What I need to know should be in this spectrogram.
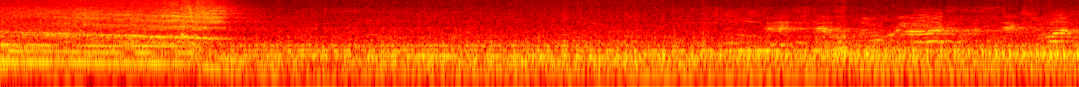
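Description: Motorcycle engines rev loudly and roar.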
